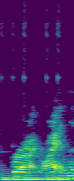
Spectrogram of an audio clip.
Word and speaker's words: Ryland: You're talking about uh Oh, like I loved How do you pronounce his name? Ryland.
